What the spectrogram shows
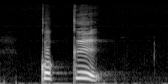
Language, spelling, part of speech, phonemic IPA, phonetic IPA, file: Tamil, கொக்கு, noun, /kokːɯ/, [ko̞kːɯ], Ta-கொக்கு.ogg
- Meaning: 1. crane (any bird of the family Gruidae, large birds with long legs and a long neck which is extended during flight) 2. stork, heron, paddybird 3. mango tree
